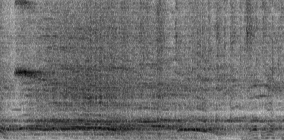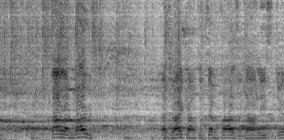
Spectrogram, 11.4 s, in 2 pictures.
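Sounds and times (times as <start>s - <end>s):
basketball arena crowd cheering: 0.0s - 8.3s
speech: 9.0s - 11.3s.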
